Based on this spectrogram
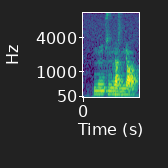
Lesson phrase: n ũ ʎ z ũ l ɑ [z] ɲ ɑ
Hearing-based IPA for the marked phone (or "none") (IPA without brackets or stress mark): z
